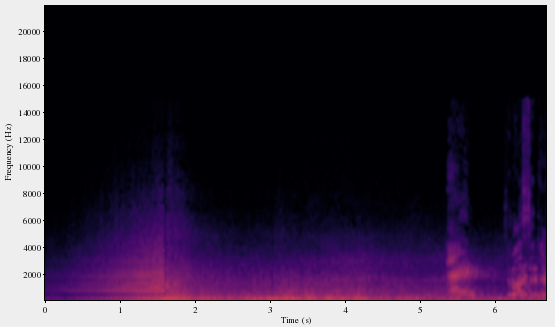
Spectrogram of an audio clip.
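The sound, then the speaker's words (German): Staged thunder sound effect crashing after rapid lightning: a steady held tone cuts off into a loud, sustained, rumbling roar, and voices come in near the end. “Blitze in schneller Folge. Und dann halt das Krachen.”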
